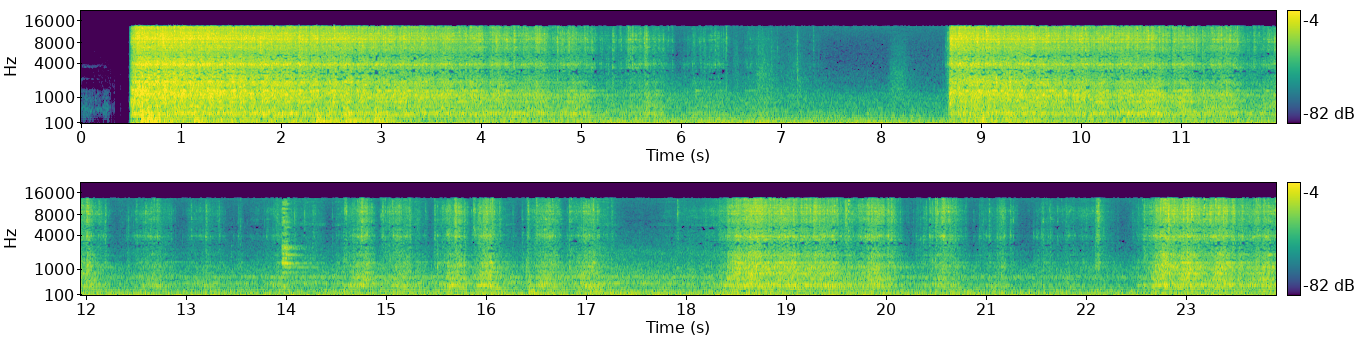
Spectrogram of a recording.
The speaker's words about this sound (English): The Guillermo Galindo sculpture and sound piece made from a bicycle wheel is called Listo, which translates as ready to go, and let's have a listen.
